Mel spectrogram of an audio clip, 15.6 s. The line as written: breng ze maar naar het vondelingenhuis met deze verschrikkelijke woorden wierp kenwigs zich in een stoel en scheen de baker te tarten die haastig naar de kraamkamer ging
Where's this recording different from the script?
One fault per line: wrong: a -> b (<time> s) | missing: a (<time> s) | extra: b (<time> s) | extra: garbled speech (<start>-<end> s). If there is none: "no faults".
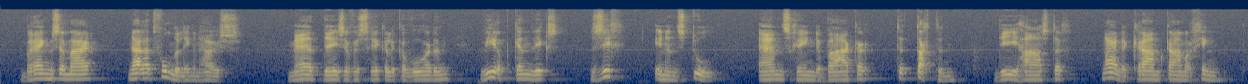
no faults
